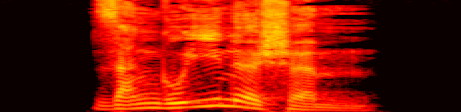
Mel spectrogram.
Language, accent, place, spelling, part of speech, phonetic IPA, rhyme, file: German, Germany, Berlin, sanguinischem, adjective, [zaŋɡuˈiːnɪʃm̩], -iːnɪʃm̩, De-sanguinischem.ogg
- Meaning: strong dative masculine/neuter singular of sanguinisch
